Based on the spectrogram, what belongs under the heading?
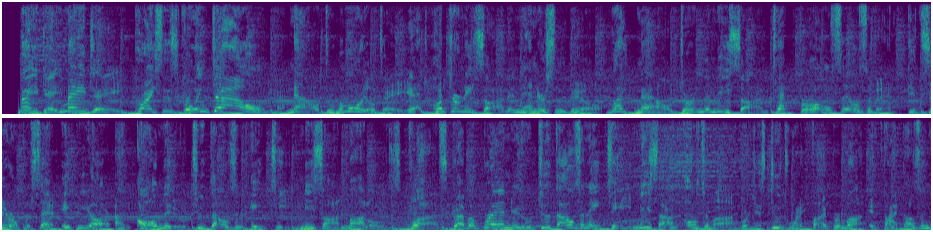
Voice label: High Energy Fast Talker High Energy Energetic Car Salesman; NISSAN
